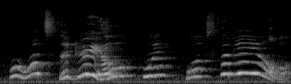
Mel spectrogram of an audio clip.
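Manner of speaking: high, slowed stand-up voice; hammy observational comic; Seinfeld impression. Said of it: "you could do anything".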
